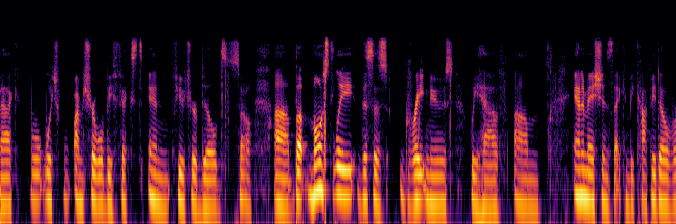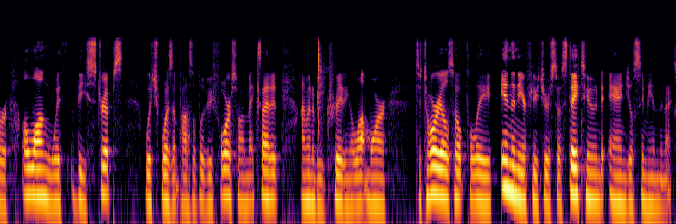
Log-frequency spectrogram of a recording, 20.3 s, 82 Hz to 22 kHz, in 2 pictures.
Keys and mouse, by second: 1.1 click, 4.2-4.8 right drag, 6.5 middle click, 7.2 middle click, 7.9-9.2 right drag, 9.8-10.8 right drag, 11.1 right click.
